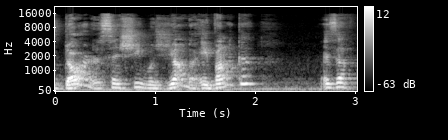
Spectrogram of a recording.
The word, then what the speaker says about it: Ivanka: Ivanka? Is that pronounced right? Ivanka?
